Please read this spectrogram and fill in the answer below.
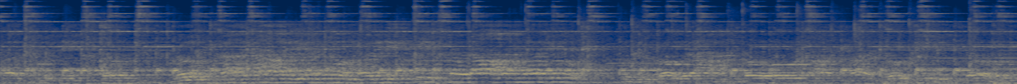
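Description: Group devotional singing (kirtan), with small hand cymbals striking a steady beat about two to three times a second.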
